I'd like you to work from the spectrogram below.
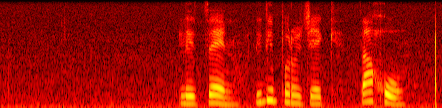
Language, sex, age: Tswana, female, 22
